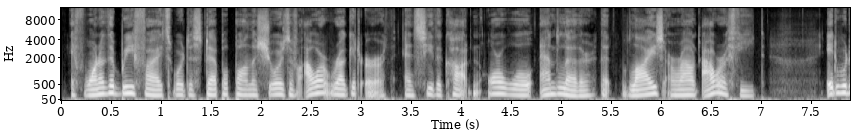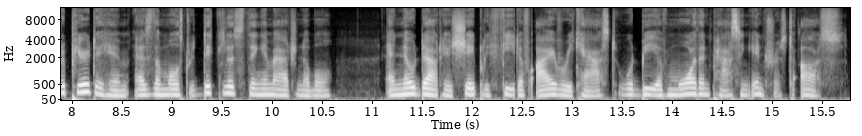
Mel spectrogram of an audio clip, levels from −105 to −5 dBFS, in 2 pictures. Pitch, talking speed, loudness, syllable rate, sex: 165 Hz, 215 wpm, -21 LUFS, 6.0 syllables/s, female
